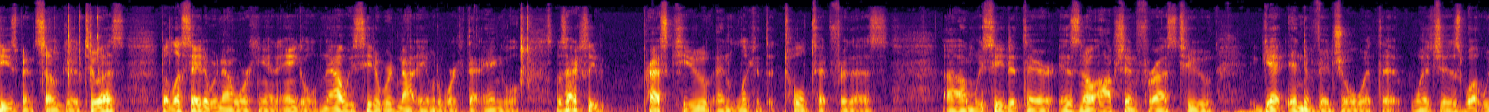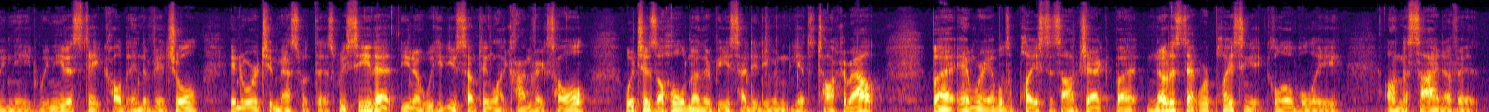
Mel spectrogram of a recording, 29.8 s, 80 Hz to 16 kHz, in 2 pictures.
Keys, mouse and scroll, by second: 0.4-0.9 typing, 4.5 right click, 5.2 typing, 12.2 click, 14.7 middle click, 16.5 scroll down 2, 17.2-18.2 scroll up 2, 18.2 scroll down 2, 18.8 middle click, 23.2-24.6 ctrl+scroll down 5, 24.6-25.7 ctrl+scroll up 7, 25.7 middle click, 26.8 ctrl+scroll up 2, 27.6-28.1 ctrl+scroll up 4, 29.1 ctrl+scroll up 2.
